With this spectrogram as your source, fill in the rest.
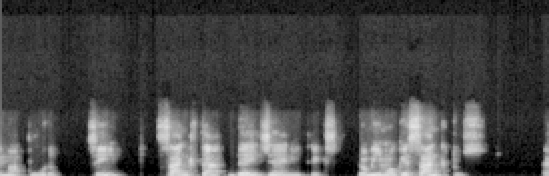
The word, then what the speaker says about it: genitrix: Solamente la G con la I y la G con A. Entonces aquí nos va a quedar genitrix, ¿sí?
